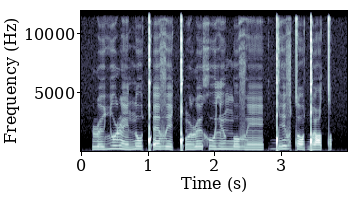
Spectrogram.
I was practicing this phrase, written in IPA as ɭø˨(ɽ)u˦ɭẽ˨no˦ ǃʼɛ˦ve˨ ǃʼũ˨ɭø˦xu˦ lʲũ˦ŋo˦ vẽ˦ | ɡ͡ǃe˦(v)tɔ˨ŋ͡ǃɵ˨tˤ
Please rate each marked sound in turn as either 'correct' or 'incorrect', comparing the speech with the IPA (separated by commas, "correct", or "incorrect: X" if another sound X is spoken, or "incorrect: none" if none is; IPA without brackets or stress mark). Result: incorrect: ʎ, correct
